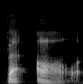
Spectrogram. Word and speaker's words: Baal: and it's pronounced Baal, okay?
